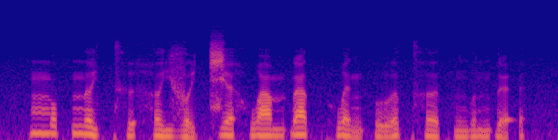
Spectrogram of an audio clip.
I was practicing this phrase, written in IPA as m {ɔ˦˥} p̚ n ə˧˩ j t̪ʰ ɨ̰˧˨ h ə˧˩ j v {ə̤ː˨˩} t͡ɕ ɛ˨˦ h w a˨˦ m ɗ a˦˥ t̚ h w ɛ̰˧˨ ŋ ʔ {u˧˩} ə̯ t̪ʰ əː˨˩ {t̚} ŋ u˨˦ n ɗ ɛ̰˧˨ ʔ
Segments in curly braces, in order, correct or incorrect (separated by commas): correct, incorrect, incorrect, correct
